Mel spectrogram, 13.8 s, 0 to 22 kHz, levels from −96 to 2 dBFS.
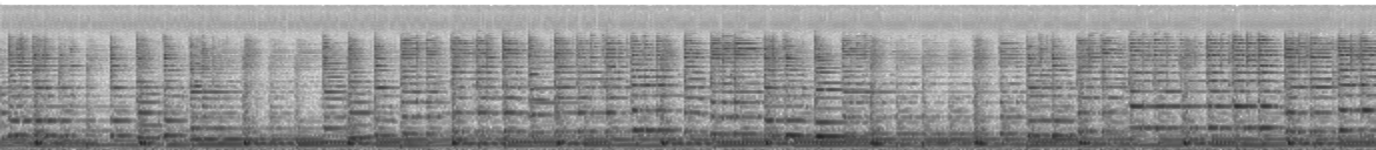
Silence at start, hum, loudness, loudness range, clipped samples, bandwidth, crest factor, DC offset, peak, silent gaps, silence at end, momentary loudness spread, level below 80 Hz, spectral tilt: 0 s; none; -22 LUFS; 3 LU; under 0.1%; 19 kHz; 18 dB; under 0.1%; -4 dBFS; none; 0 s; 7 LU; -48 dBFS; -3.5 dB/octave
